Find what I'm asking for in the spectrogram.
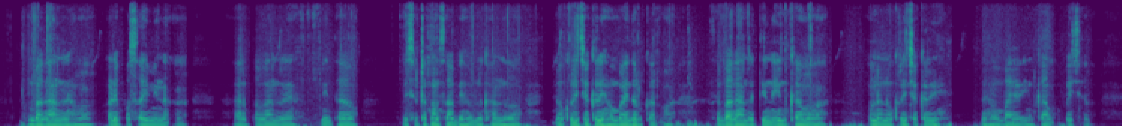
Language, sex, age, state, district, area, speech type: Santali, male, 30-45, Jharkhand, Seraikela Kharsawan, rural, spontaneous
